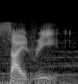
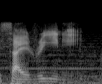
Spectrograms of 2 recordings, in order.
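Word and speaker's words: Cyrene: r e n e I thought was sirene but it's actually apparently sirene so seliosi something like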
